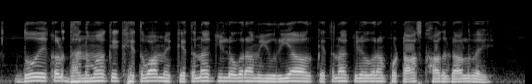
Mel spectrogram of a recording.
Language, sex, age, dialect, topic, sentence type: Magahi, male, 18-24, Central/Standard, agriculture, question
